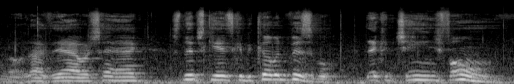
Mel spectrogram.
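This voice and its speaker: Playing a stern, wise old folk healer in a live radio drama, this man instructs tersely and commandingly, in a grave, instructive mood. His voice is high-pitched, animated, unhurried, and darkish. It was recorded live on stage before a studio audience, with background noise.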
